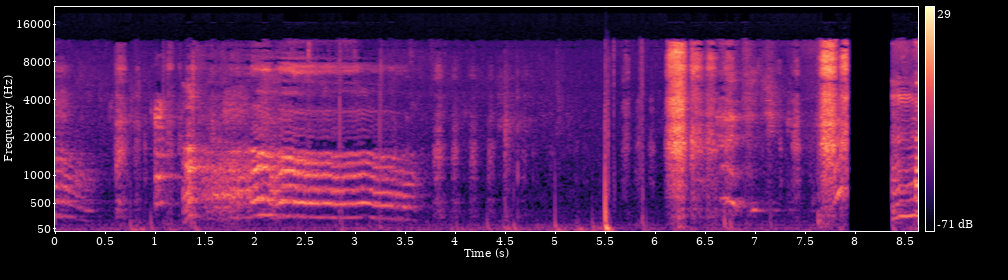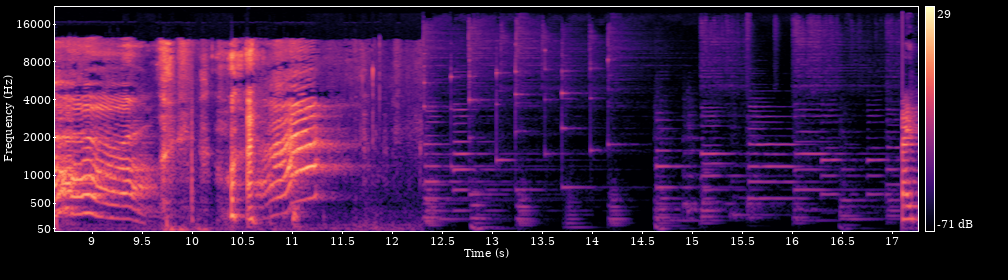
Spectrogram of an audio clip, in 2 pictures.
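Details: A female Pembroke Welsh Corgi in Phoenix, Arizona howls while eating, a habit since about 4 months old. She gives a long, quavering 'awoo' that wobbles up and down, then more warbling howls, with a woman talking between and faint music at the end.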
